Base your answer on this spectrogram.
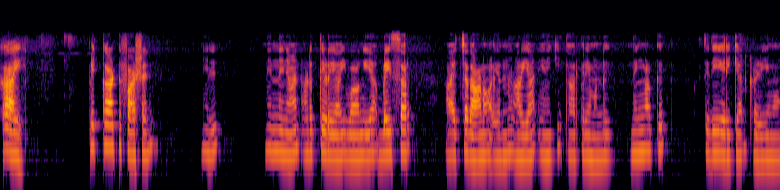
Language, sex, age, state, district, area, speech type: Malayalam, female, 60+, Kerala, Wayanad, rural, read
